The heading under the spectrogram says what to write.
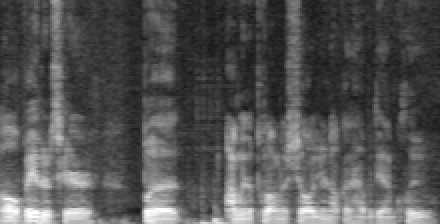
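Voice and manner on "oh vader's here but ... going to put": ordinary delivery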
